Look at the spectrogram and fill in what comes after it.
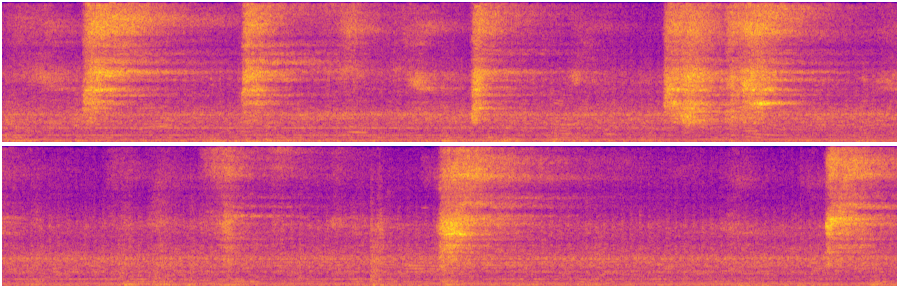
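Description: Passenger train running at speed, heard from an open coach window: a steady rumble and hum of the wheels and running gear, broken by short, sharp hissing clatters every second or two.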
